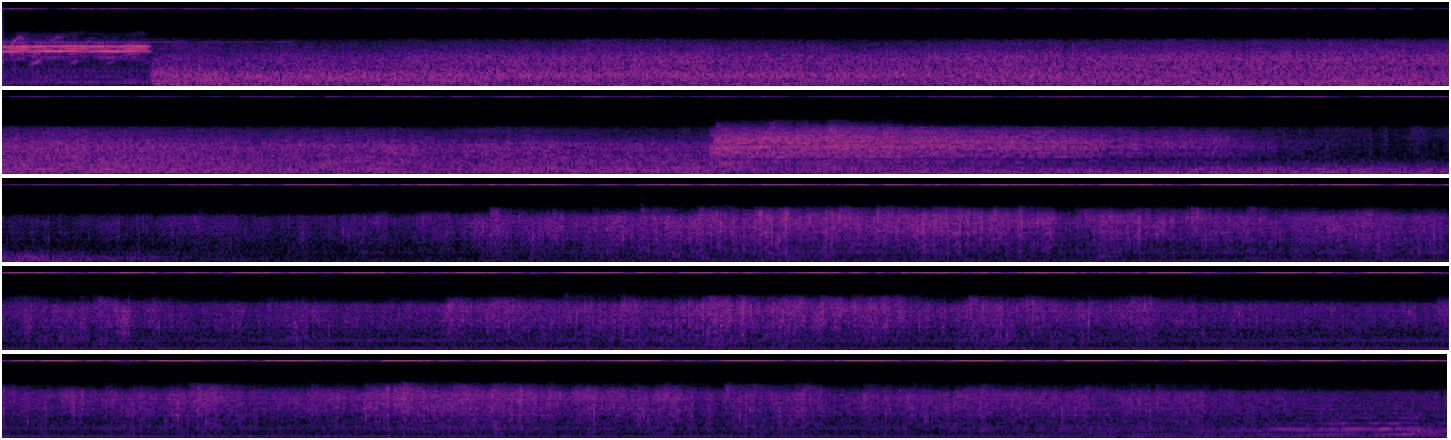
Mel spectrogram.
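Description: Film sound effect of a big explosion as the spaceship fleet crashes: a loud, dense blast for about eleven seconds with a brief higher tone near eight seconds in, then dying down to a quieter crackling over a steady low hum.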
